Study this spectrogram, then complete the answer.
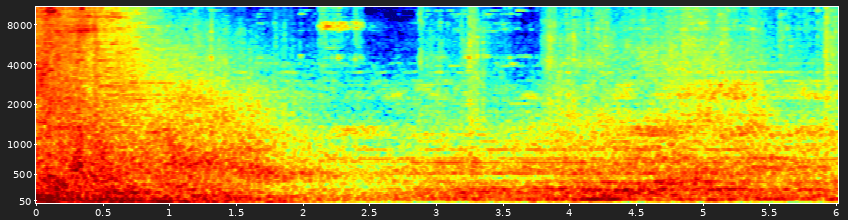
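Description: A magical shimmer hums and sparkles.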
